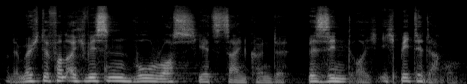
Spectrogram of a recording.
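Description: An actor playing a mild, polite and earnest reverend schoolmaster in a radio play. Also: male voice, mid-range voice, lively intonation, measured pace, creaky. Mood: earnest, obliging. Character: small, round, mild, obliging reverend schoolmaster. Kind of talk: German radio play acting.

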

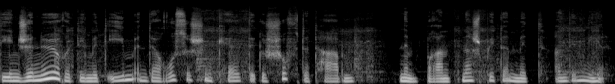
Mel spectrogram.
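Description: A woman's voice: low voice, moderate pace, a little mellow, slight background noise. A woman narrating a radio drama in documentary style, sober, clipped and matter-of-fact. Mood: sober, factual.

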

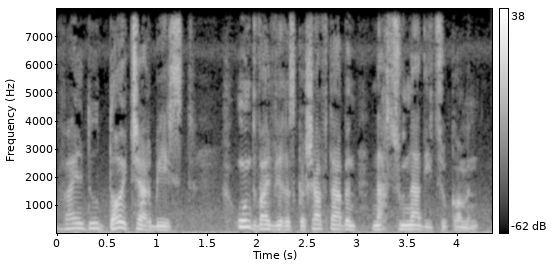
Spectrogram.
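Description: Actor as brusque, higher-voiced French journalist. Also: male voice, moderate pace, a little hiss or hum, natural voice. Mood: scornful, insistent. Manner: brusque, sardonic, with French interjections. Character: abrasive, distrustful French male journalist from Paris. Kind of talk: radio drama dialogue.

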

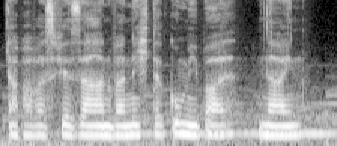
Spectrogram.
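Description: Woman as hushed narrator over faint music. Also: fairly low pitch, completely flat delivery, normal speed, natural voice. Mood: grave, uneasy. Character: former school pupil recounting events as narrator. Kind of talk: literary radio drama narration.

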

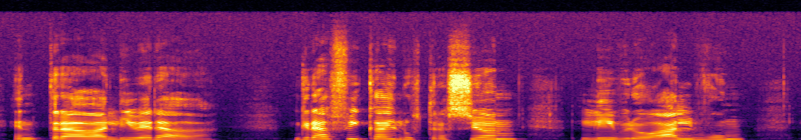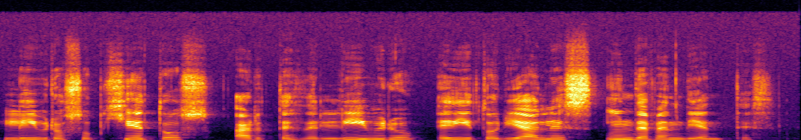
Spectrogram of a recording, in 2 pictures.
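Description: A woman's voice: fairly high pitch, measured pace, a bit bright, dry recording, studio quality. A Chilean woman reading scripted announcements as a podcast host. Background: background music.

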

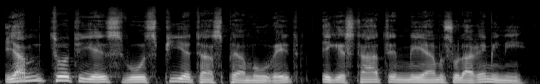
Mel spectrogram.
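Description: A man voicing a ragged, clever wandering stranger in an audiobook reading, talking slowly and drawing out strange foreign phrases. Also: on the low side, expressive, mellow, no echo, studio quality. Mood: pleading, grandiloquent. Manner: slow, drawn-out, babbling in foreign tongues.

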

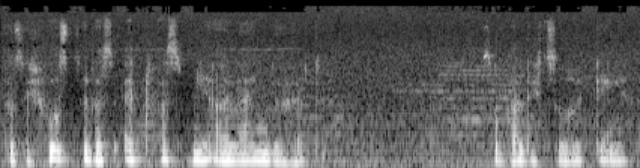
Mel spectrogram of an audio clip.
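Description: An introspective woman writer in a radio play, confiding memories in measured phrases. Her voice is lowish and heavily creaky, with a mellow, dark tone. She sounds quietly troubled and literary. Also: steady tone, faint music behind, rough recording. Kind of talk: radio drama monologue.

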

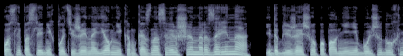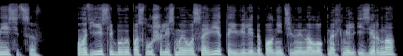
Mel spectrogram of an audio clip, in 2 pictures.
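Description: A man voicing a timid royal treasurer who speaks very quietly and anxiously. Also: mid-range voice, brisk, no echo, clean studio sound, voice pushed up, lightly acted. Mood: nervous.

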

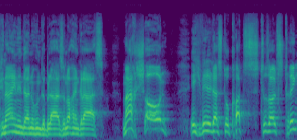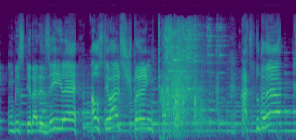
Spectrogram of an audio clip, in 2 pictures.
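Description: Cruel, volatile criminal mastermind. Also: male voice, a little high. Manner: imperious, volatile, barking orders. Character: megalomaniac criminal mastermind doctor, cruel, domineering drunkard. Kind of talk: German radio drama acting. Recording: music playing behind the voice.

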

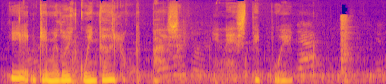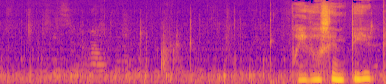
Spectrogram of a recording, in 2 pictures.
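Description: A woman acts out a wistful old blind grandmother in a radio drama monologue. Her voice is gravelly and soft-toned, and she moves very slowly through her thoughts with sighs and long pauses. Faint noise sits behind her. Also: on the high side, full character voice. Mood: knowing, mysterious. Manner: slow reflective storytelling, sighing interjections, long pauses. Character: lonely old blind Mexican village grandmother, wistful and resigned.

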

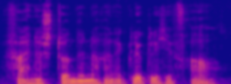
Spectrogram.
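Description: A man narrating a literary radio play in a grave, measured, restrained manner. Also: deep voice, fairly even intonation, gravelly, dark tone, breathy edge, exaggerated voice. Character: grave, restrained narrator of a 19th-century novel.

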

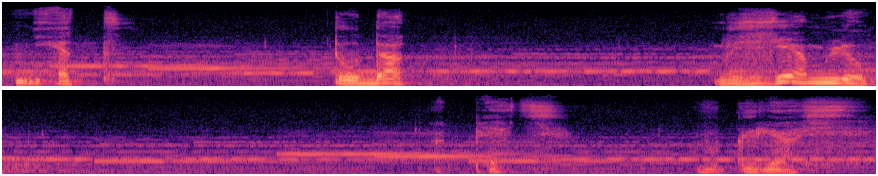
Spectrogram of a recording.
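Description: An older woman playing a proud, weary old French stage actress in a radio drama, declaiming broodingly and dropping into breathy whispers. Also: low-pitched, lively intonation, drawn-out words, long pauses, music in the background, exaggerated voice. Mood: bleak, bitter. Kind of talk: theatrical radio drama acting.

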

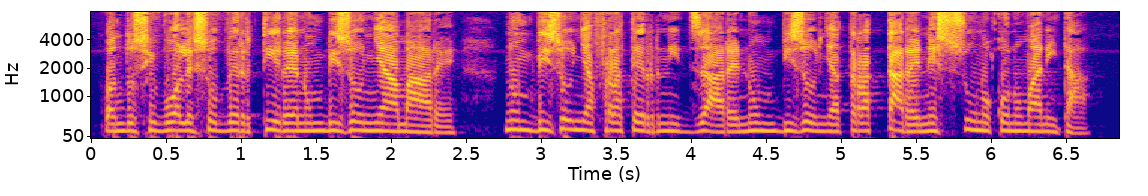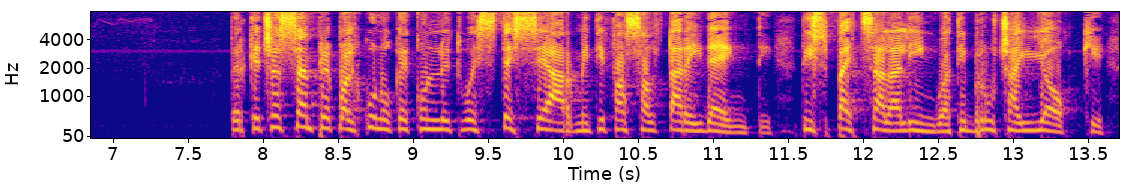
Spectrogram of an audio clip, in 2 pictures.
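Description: A woman reading scripted radio theatre narration with theatrical, measured phrasing. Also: lowish voice, a little mellow. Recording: music under the voice. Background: music.

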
